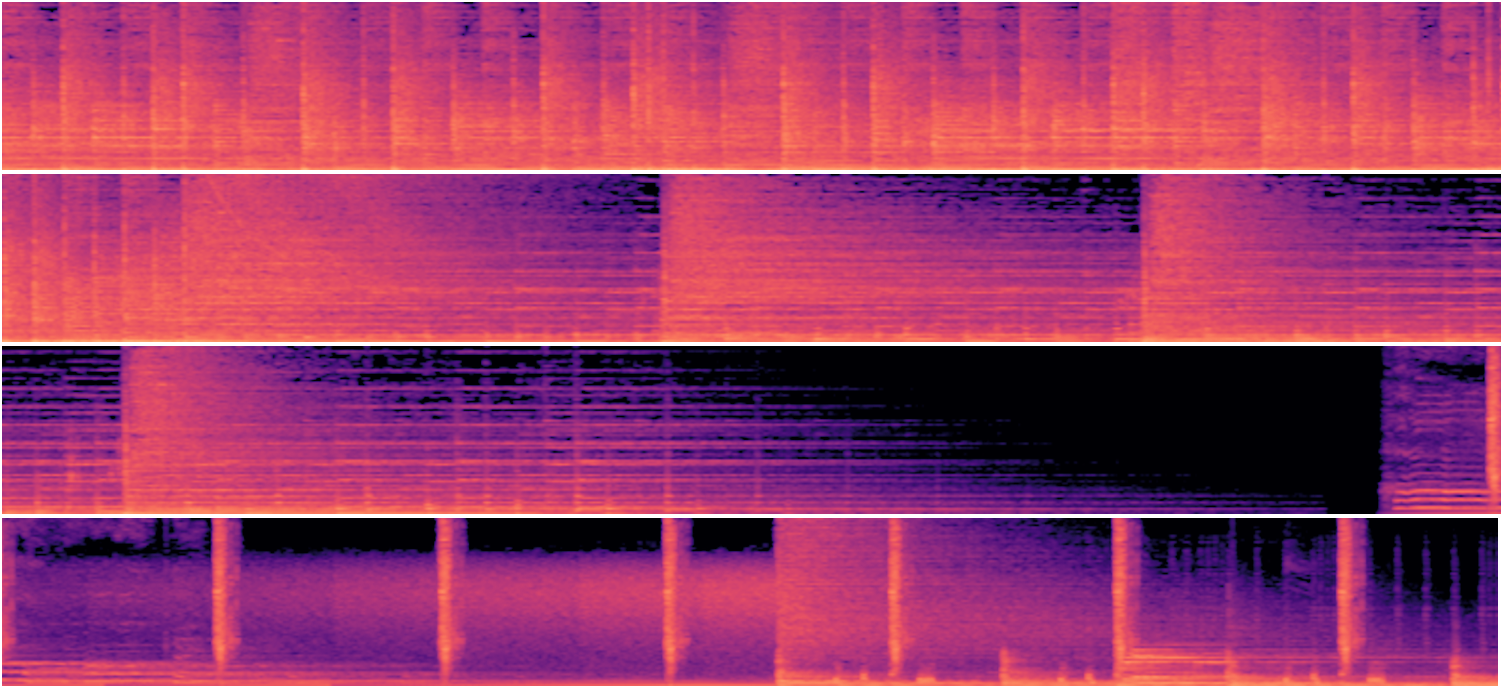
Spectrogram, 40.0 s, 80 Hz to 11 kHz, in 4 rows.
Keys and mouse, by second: 4.4 middle click, 6.7 click, 11.2 click, 12.4 shift+d, 14.2 drag, 15.7-16.7 drag, 20.0 click, 22.4 click, 23.1 click, 24.1-25.4 middle drag, 26.7-28.0 drag, 28.8 ctrl+shift+click, 30.8-32.3 drag, 33.2 click, 34.2 ctrl+shift+click.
